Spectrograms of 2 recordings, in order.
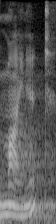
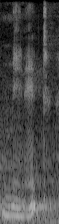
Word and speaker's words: minute: means trapped and then mine it that's the way you pronounce it not minute my head means a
